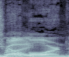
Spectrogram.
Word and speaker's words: Melbourne: You have to learn to like get rid of the R sound. – You can spell Melbourne. You can spell it M-E-L-B-A-N. Melbourne.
